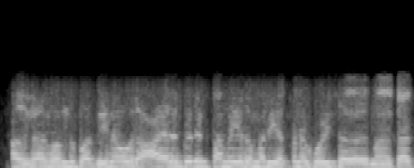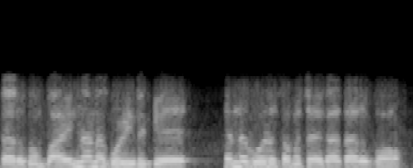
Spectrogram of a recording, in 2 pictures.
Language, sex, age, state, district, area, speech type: Tamil, male, 18-30, Tamil Nadu, Kallakurichi, rural, conversation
